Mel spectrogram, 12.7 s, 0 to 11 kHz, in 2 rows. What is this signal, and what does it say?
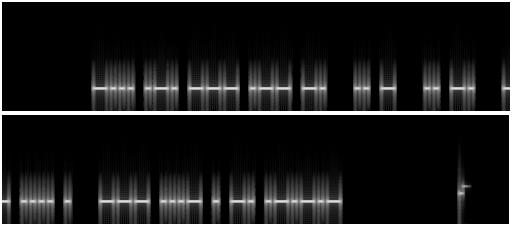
Morse code, heard as a keyed tone, about 22 wpm, 700 Hz. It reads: BROWN IT IN THE OVEN.
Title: Sentences from Top 1200 Words 22wpm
